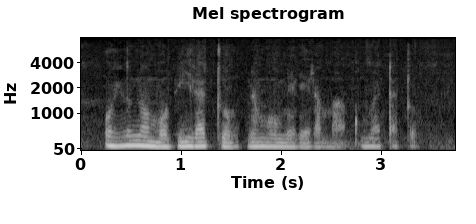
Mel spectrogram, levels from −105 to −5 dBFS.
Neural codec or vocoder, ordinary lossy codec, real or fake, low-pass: codec, 16 kHz, 4 kbps, FunCodec, trained on LibriTTS, 50 frames a second; none; fake; none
